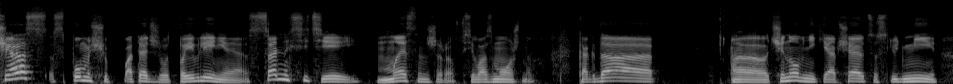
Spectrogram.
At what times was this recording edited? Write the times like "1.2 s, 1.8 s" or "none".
none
